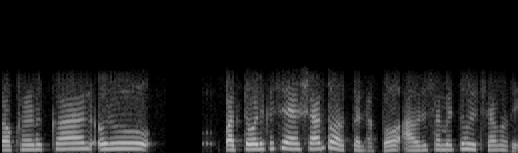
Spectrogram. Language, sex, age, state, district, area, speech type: Malayalam, female, 18-30, Kerala, Kasaragod, rural, conversation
